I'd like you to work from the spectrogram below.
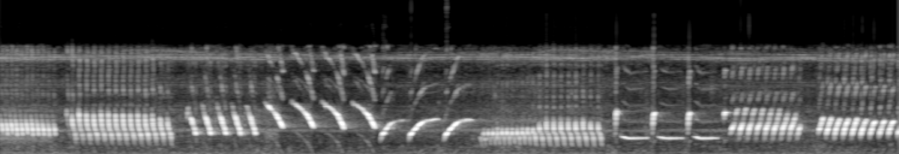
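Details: Canary singing as a lure to get other canaries singing: loud rolling trills, a run of rapid swooping whistles, buzzy rattles and three clear repeated notes. The phrases follow each other almost without pause.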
